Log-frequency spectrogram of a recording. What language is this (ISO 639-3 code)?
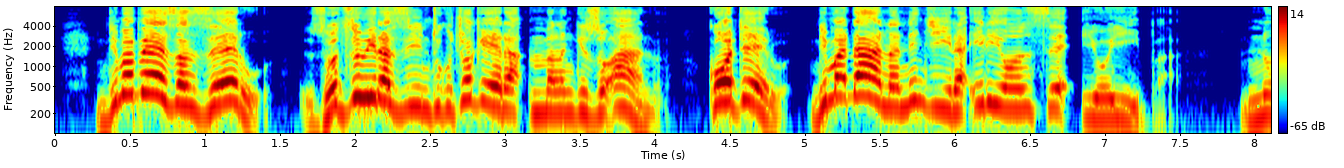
nya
